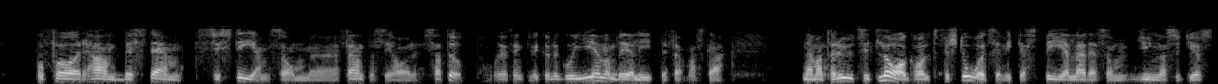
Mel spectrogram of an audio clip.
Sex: male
